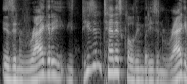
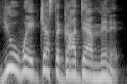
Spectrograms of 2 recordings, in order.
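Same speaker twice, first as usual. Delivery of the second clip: higher, louder imitation of an irate man; angry rebuke; 5 semitones higher, 6 dB louder than usual. Retelling old man rebuking the phone's owner, angry. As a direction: push back loudly, mimicking his outrage.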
